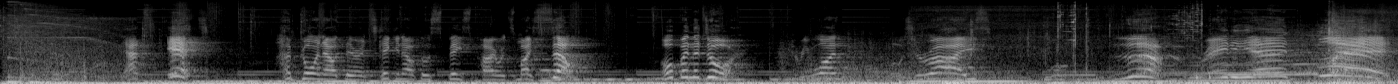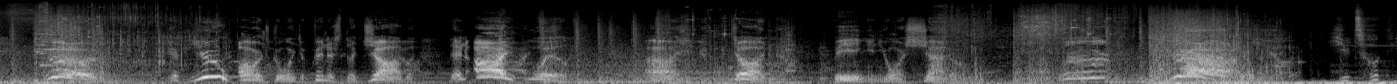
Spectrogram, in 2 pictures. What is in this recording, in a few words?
character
